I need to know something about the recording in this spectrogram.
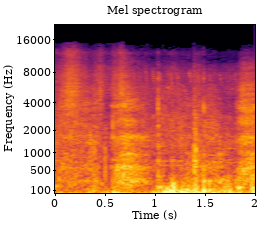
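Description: Footsteps of a hiker walking on a gravel mountain trail: a few uneven soft steps and small clicks of stones underfoot.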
